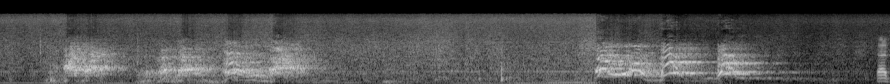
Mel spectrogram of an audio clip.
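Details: Husky at day care giving drawn-out, wavering, howl-like cries in two bouts, the first around a second in and the second after a quiet spell, with people talking nearby.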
